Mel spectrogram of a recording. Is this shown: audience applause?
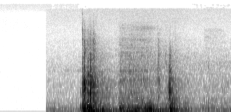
no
